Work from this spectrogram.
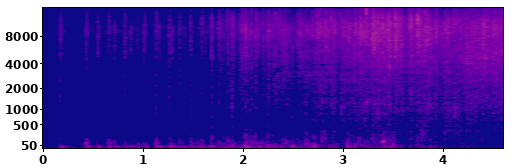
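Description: Hands wrapped in clear plastic bubble wrap are held close to the mic as the fingers squeeze and pop the bubbles. A rapid, irregular string of short, thumpy pops comes first, then gives way to a denser, brighter crackle and crinkle of plastic that fills the rest of the clip.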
